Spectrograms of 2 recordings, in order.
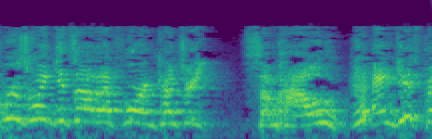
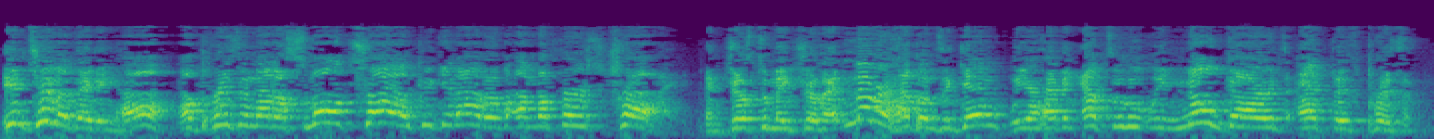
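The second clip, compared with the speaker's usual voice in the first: masked villain Bane; 6 semitones lower than usual. Acted. Bane boasting about his prison, masked villain voice. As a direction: lower put-on villain voice, pompous.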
